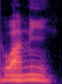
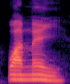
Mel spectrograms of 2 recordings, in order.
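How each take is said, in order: First: It ends in a plain i vowel. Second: It ends in an ei glide. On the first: This is the Blitar Javanese form. "bahasa Jawa Blitar ya. Kalau berani itu wani" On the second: This is the Using dialect form. "Kalau bahasa usingnya wanei"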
